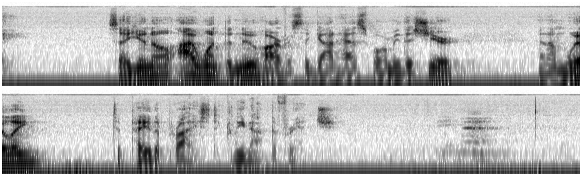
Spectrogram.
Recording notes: Trinity Church Live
